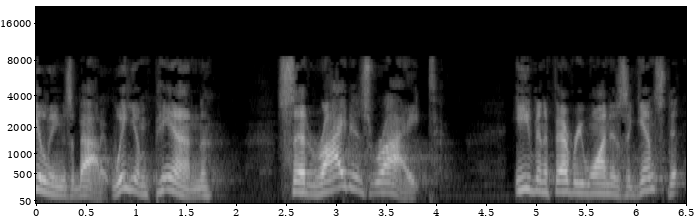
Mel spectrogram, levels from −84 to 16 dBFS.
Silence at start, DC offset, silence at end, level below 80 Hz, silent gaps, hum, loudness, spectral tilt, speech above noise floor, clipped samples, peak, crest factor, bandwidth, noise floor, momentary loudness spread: 0 s; under 0.1%; 0.05 s; -66 dBFS; none; none; -21 LUFS; -4.5 dB/octave; 42 dB; under 0.1%; -4 dBFS; 18 dB; 8.8 kHz; -62 dBFS; 12 LU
